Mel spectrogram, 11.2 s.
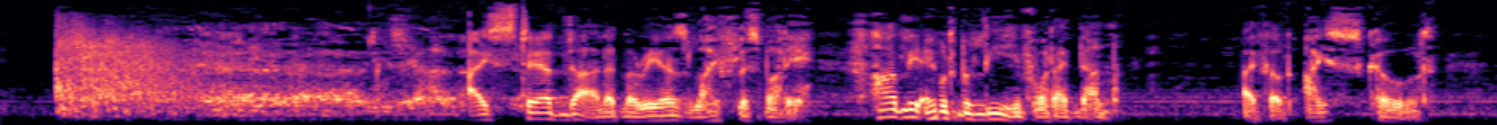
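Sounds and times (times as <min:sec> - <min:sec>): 
gunshot in a dramatized killing: 0:00.4 - 0:01.5
laughter: 0:00.8 - 0:06.9
speech: 0:03.0 - 0:08.5, 0:09.4 - 0:10.8.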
